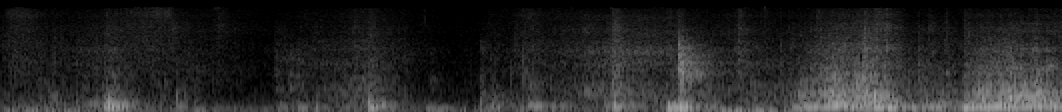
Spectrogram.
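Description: A pantry cupboard door being opened in a wooden house: a few soft wooden bumps and rubbing noises, then a longer, louder rustling scrape toward the end.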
